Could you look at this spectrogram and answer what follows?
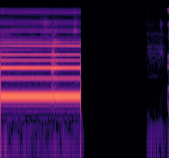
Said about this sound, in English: What's that? A fire alarm. The fire alarm.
